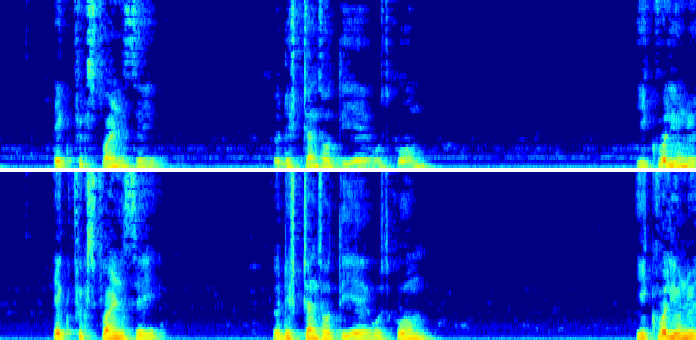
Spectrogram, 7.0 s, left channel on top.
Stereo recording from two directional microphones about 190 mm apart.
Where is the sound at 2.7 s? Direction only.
50° right (ahead or behind).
